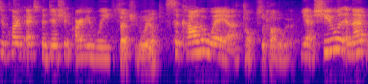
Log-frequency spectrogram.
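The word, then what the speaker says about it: Sacagawea: on the Lewis and Clark expedition arguablya no Chicago Bear yeah she would and that that is how you actually pronounce her name she was the most important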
